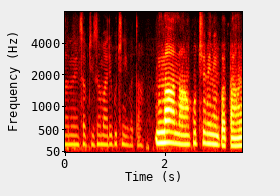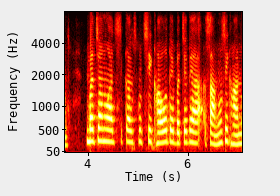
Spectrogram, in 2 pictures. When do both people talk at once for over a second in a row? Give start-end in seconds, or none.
none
